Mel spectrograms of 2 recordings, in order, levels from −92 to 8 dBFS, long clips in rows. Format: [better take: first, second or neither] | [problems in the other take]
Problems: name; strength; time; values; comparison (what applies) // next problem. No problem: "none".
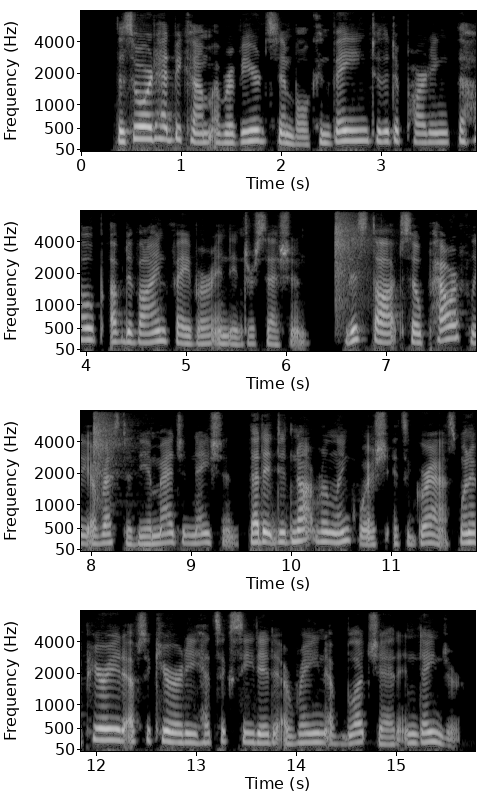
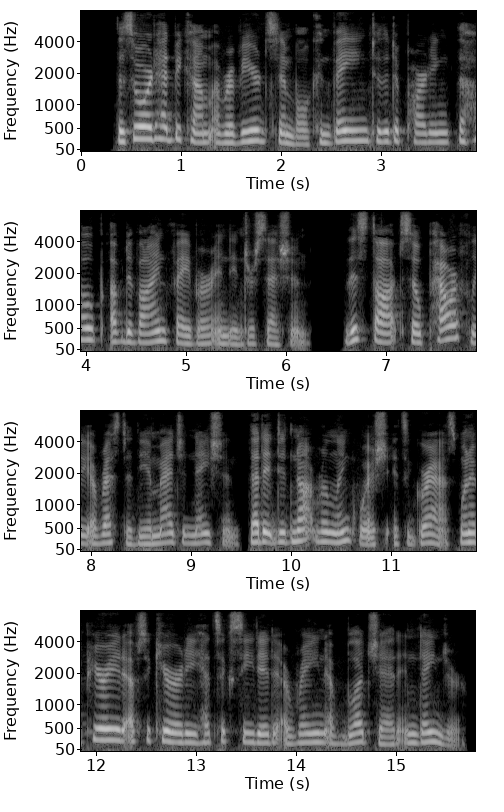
second | noise reduction (classical method spectral subtraction)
